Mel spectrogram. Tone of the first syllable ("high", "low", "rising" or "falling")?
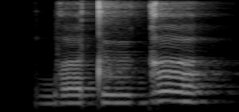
low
